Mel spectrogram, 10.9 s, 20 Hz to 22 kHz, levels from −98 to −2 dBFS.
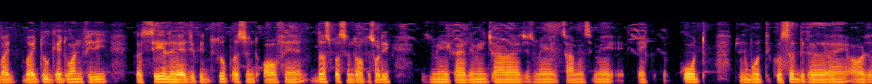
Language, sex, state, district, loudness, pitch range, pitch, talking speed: Hindi, male, Chhattisgarh, Raigarh, -19 LUFS, 115-125 Hz, 120 Hz, 150 wpm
